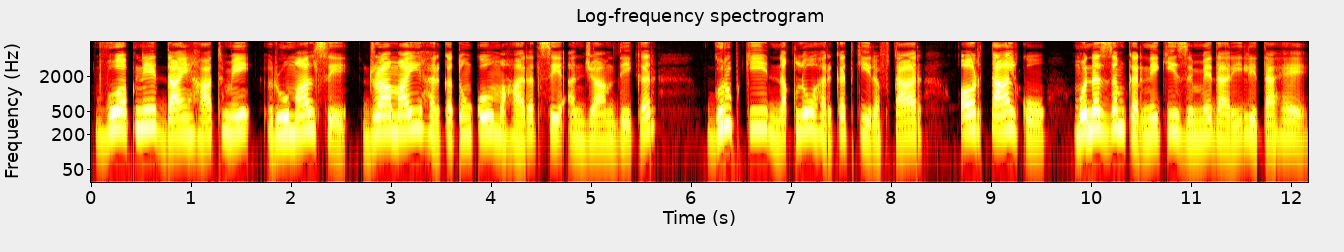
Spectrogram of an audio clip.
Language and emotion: Urdu, neutral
